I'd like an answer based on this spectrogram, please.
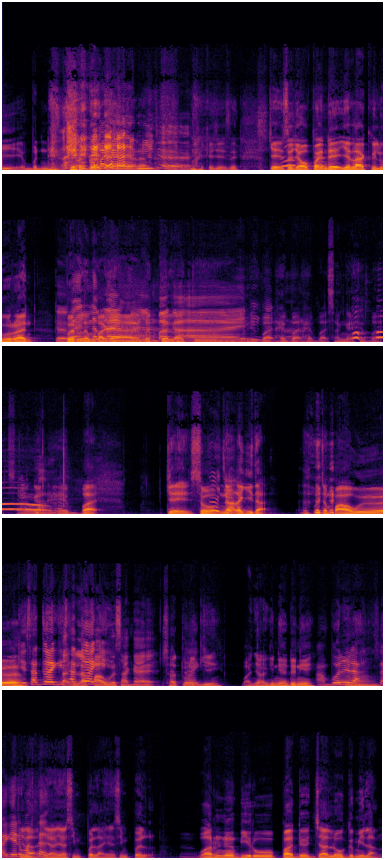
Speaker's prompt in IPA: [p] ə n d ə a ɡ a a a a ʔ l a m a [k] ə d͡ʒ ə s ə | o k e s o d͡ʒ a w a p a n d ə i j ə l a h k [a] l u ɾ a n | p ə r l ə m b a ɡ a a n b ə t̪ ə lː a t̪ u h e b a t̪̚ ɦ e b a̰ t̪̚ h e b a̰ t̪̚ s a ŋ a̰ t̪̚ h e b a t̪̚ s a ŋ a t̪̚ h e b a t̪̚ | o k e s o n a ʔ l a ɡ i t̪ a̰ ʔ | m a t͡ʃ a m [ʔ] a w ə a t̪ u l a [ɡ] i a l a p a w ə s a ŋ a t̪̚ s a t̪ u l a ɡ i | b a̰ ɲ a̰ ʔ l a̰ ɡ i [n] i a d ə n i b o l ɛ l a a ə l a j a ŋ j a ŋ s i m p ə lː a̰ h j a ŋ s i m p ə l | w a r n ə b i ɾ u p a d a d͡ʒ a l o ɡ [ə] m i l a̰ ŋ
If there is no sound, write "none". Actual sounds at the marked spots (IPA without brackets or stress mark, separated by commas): b, k, ə, p, ɡ, n, ə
